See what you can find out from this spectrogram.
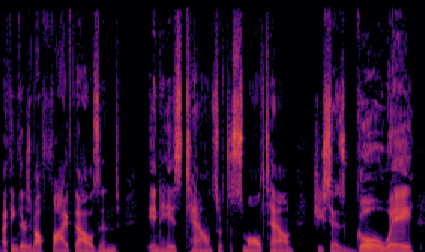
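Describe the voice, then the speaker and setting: A man's voice: low voice, measured pace, no room sound, studio quality. A man hosting an unscripted read-along book discussion, thinking aloud in a hesitant, rambling way.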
